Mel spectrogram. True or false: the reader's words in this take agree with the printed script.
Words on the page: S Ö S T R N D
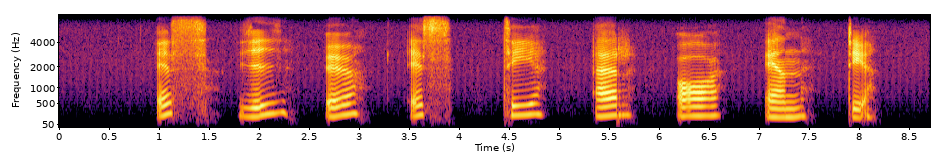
false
